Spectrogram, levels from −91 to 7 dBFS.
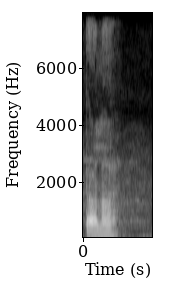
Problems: constant background noise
